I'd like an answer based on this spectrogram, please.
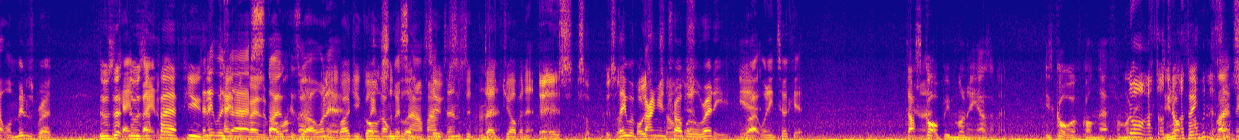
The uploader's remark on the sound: Podcast in the Park! Take things outside to the park.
